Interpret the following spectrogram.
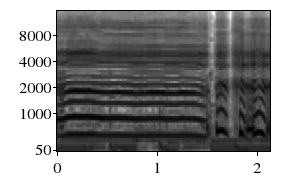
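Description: A cartoon character's voice crying in one long, drawn-out wail at a steady pitch, breaking into shorter sobbing cries near the end; the crying is the effect of a cake meant to make whoever eats it sad.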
